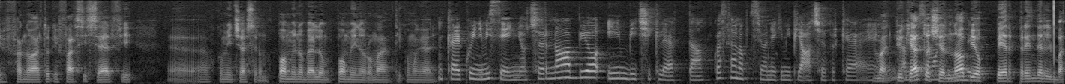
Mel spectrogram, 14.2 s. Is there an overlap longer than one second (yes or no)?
yes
